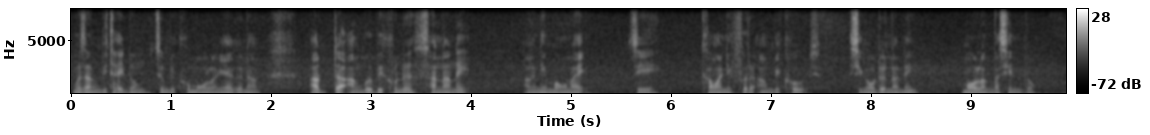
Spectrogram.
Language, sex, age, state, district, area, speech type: Bodo, male, 18-30, Assam, Chirang, urban, spontaneous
